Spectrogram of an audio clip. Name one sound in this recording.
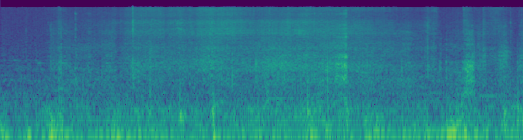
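Hands rub and brush across paper pages up close.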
